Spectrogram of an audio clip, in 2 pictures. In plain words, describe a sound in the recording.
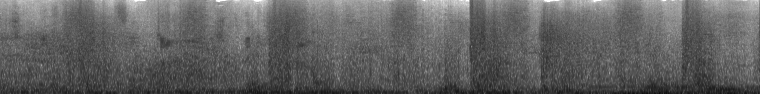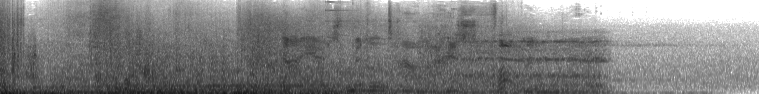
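Spell blasts and clashing weapons crackle and boom in a fierce battle.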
